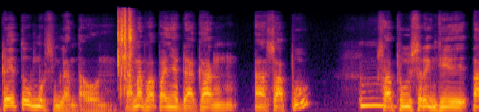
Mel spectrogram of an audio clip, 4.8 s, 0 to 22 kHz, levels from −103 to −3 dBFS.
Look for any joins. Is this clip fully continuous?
no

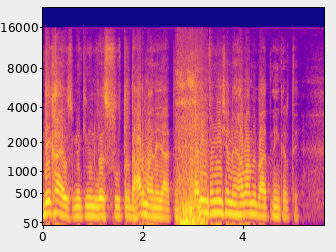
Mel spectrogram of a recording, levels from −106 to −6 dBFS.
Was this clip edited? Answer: yes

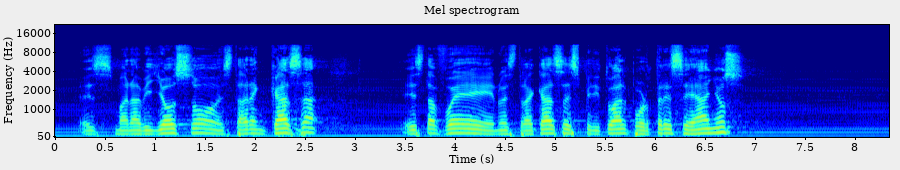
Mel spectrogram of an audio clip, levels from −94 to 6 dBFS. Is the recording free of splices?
yes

